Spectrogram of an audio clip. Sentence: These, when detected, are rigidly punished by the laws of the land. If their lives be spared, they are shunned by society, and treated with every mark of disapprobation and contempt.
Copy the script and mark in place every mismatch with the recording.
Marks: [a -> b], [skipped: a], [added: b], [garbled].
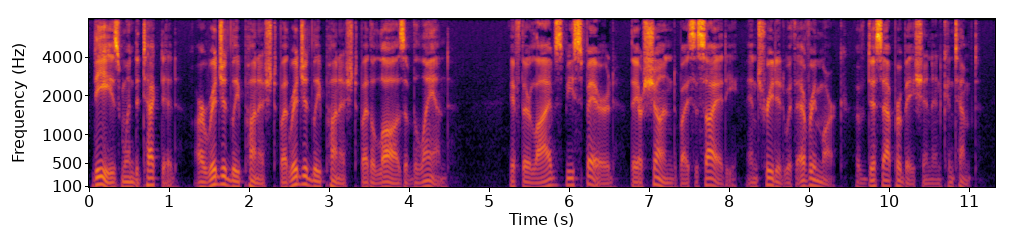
These, when detected, are rigidly punished by [added: rigidly punished by] the laws of the land. If their lives be spared, they are shunned by society, and treated with every mark of disapprobation and contempt.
